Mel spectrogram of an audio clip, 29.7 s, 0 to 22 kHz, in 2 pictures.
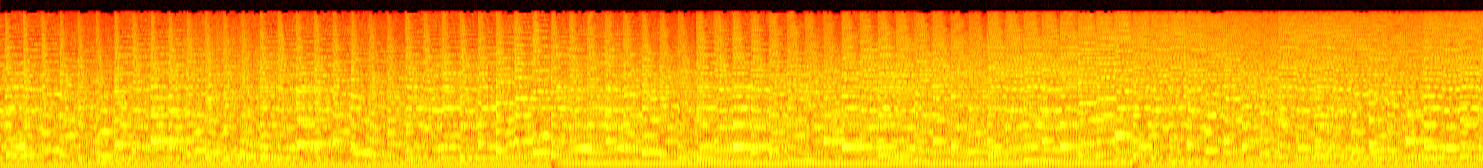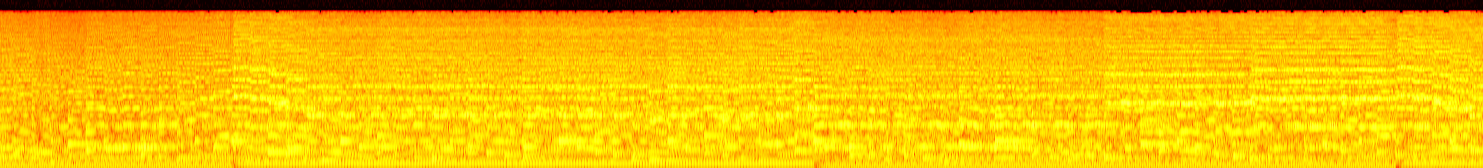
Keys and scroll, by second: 1.9 Left, 3.4 Down, 4.1 Up, 5.1 Right, 14.6 Right.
